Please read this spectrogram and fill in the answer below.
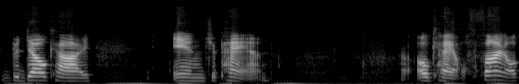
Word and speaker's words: Budokai: z but okay three that's right i said badoukai because it's pronounced bedokai in japan okay i'll final call budokai if you want me to but i won't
